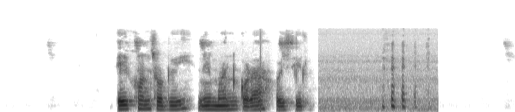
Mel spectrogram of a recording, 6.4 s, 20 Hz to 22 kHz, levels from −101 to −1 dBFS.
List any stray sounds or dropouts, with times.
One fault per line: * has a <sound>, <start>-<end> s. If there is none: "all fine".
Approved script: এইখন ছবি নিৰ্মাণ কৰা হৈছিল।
* has a laugh, 4.8-5.4 s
